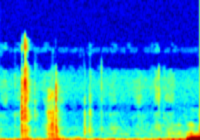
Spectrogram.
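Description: A few faint clicks of metal Addi CraSy Trio Novel knitting needles in the first second, as stitches are knitted off one needle onto another.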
